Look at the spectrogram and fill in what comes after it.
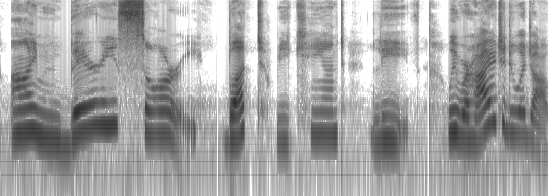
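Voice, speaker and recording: A woman puts on a character voice, talking at a high pitch and a very slow pace. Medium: read story.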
